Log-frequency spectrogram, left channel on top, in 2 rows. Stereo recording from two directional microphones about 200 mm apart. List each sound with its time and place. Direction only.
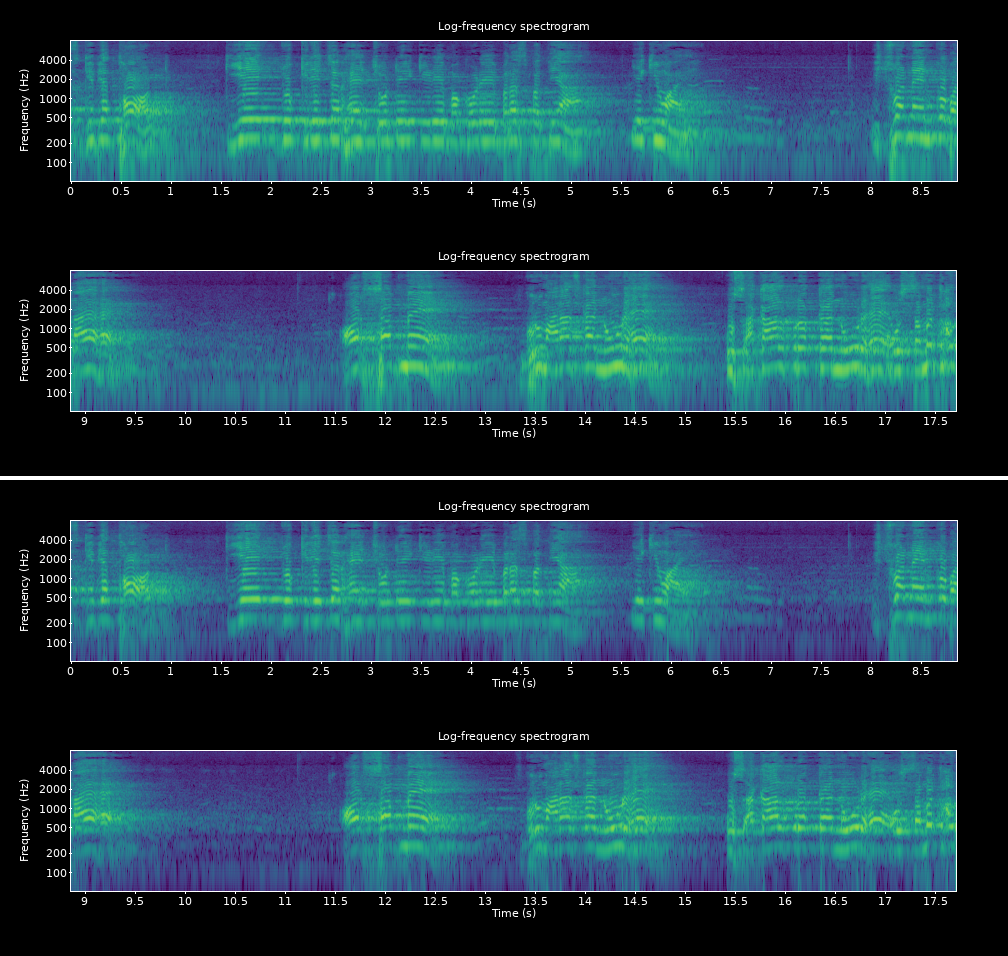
0.1 s a man's voice: 20° left (ahead or behind)
8.0 s a man's voice: 25° left (ahead or behind)
11.5 s a man's voice: 15° left (ahead or behind)
13.4 s a man's voice: 30° left (ahead or behind)
15.4 s a man's voice: 50° left (ahead or behind)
